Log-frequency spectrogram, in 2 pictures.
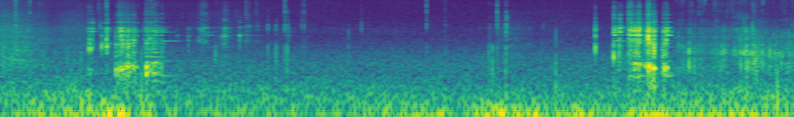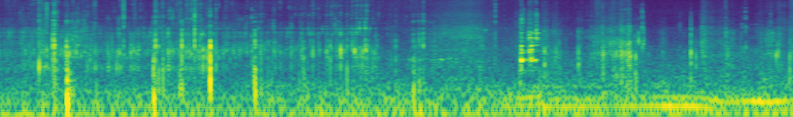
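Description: Freeze-dried meal pouch being handled and filled: the foil pouch crinkles, hot water is poured into it from a pot about halfway through, and near the end a long-handled spoon stirs inside the pouch, with scattered clicks and rustles throughout.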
